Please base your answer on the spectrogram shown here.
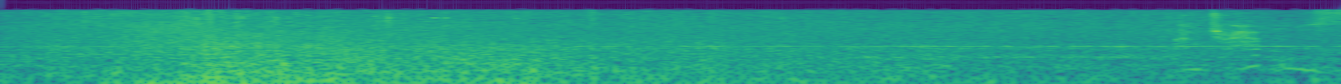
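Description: A stormy scene from the Life is Strange video game: heavy rain pours steadily while a deep thunder rumble swells early and slowly fades, loud and close, with no voices over it.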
